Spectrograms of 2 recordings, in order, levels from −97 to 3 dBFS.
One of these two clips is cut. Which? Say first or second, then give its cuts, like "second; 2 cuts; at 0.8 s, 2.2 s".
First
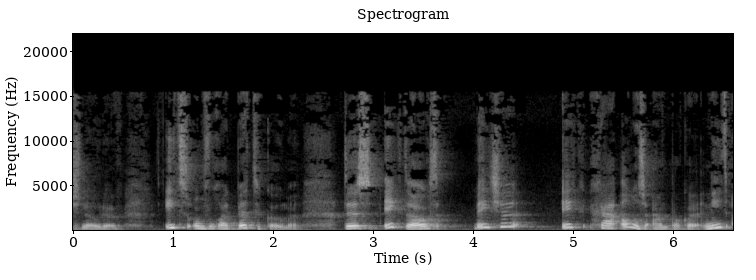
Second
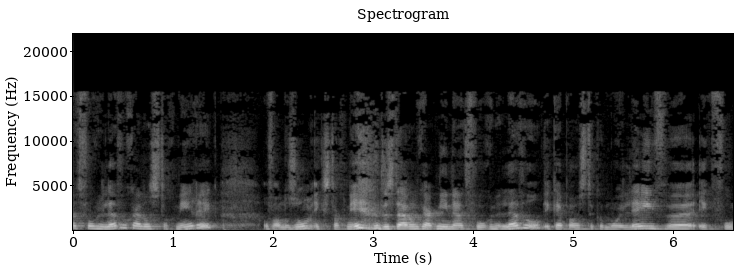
second; 1 cut; at 4.7 s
